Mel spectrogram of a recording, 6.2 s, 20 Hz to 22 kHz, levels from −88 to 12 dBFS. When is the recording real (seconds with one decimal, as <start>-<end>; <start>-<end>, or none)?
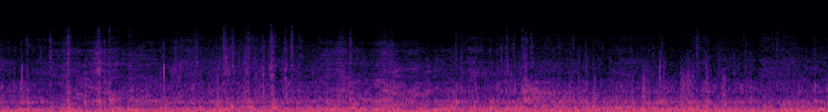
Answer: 0.0-0.4; 1.2-2.4; 3.4-6.2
